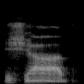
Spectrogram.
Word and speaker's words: hijab: a job or job it's spelled h-i-j-a-a-b i believe hijab and the j makes a drop sound so hijab like like sobs like you know like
